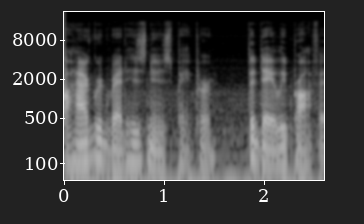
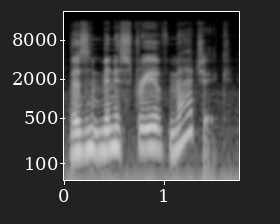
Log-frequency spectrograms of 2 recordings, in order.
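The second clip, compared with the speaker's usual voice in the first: higher, eager astonished question; surprised Harry; 10 semitones higher than usual. A narrator's reading. Harry blurting a question at Hagrid, surprised. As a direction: blurt it before you can stop.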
